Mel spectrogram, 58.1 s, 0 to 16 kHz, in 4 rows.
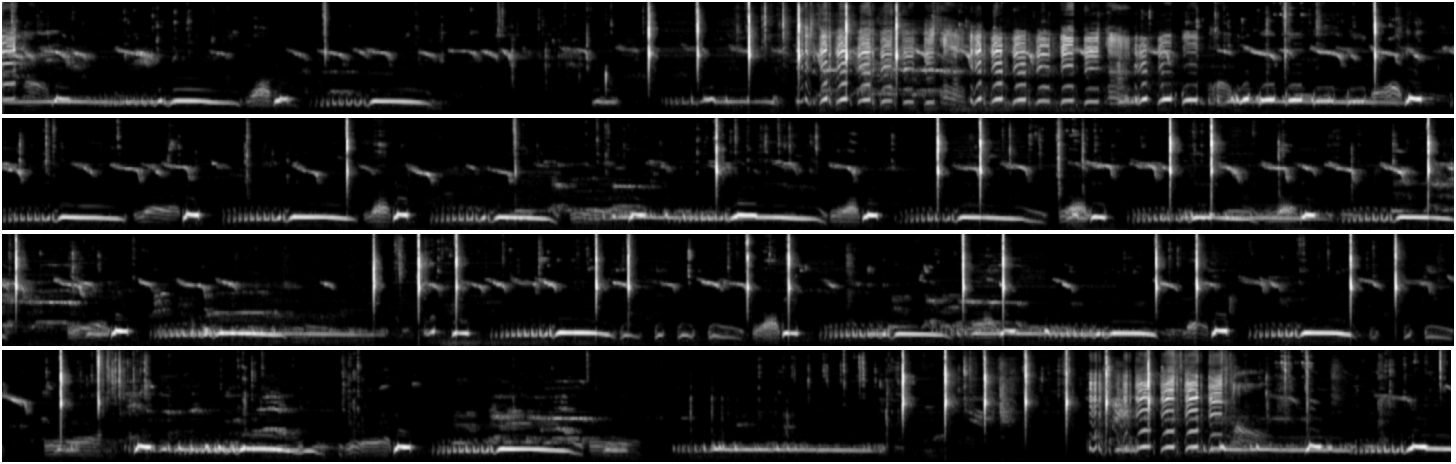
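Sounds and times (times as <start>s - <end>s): dove cooing: 0.0s - 4.5s, 5.9s - 53.7s, 54.3s - 58.0s
sharp clicks: 5.8s - 9.3s.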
